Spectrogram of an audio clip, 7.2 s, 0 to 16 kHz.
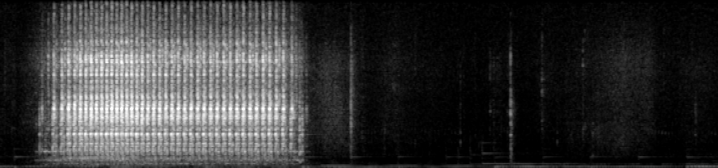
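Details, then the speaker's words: Repaired 1980s New Home SL2022 all-mechanical sewing machine with a 1.0 amp motor, stitching a single layer of alkyd with the foot controller barely pressed: a fast, even rattle for about three seconds with no hesitation or drag. Normal straight stitching. "i don't know what you heard on your end depending on how you're viewing this premiere but no hesitation at all on the part of this new home sewing machine again from the 1980s one amp motor and it just buzzed through a single layer of alkyd just so like it was a light cotton"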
